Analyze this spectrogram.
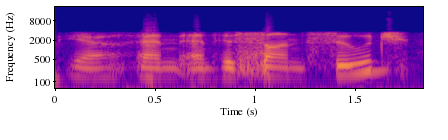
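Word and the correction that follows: Suge: Shug. – Shug. What is that? – That's his name. – No, it's not. It's Sooge. – No, it's not Sooge. It's Shug.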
